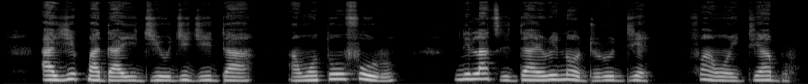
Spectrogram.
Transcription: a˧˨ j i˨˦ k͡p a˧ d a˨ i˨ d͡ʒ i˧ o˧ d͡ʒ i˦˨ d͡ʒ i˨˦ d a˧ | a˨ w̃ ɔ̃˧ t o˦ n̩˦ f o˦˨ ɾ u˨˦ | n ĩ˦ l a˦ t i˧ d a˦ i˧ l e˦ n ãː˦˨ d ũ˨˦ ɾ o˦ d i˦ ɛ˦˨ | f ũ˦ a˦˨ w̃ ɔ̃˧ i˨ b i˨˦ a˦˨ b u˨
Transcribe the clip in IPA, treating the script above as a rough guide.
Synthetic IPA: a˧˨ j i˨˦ k͡p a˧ d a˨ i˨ d͡ʒ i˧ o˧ d͡ʒ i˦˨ d͡ʒ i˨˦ d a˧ | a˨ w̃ ɔ̃˧ t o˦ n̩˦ f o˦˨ ɾ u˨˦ | n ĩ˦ l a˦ t i˧ d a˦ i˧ ɾ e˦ n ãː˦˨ d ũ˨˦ ɾ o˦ d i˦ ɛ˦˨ | f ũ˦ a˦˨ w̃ ɔ̃˧ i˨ d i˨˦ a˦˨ b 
